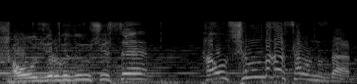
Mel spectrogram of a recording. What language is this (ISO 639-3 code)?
kaz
